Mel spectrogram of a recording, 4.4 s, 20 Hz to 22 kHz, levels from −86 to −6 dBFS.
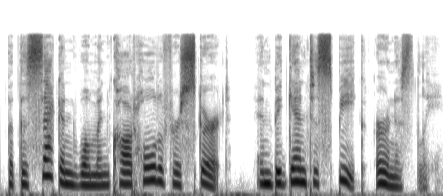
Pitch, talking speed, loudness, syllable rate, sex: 200 Hz, 190 wpm, -19 LUFS, 4.9 syllables/s, female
